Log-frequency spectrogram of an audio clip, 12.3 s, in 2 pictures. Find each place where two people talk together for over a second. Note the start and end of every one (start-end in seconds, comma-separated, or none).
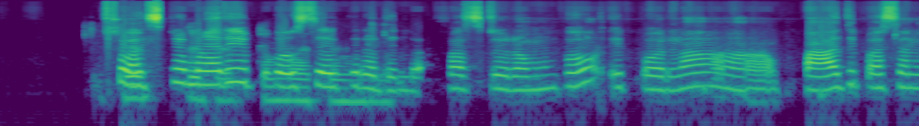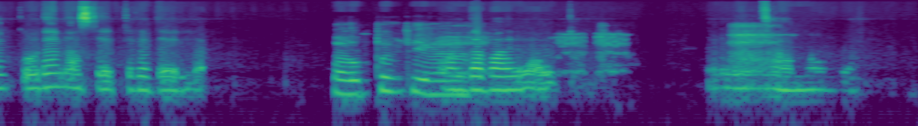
0.8-2.6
